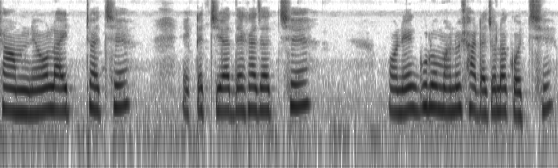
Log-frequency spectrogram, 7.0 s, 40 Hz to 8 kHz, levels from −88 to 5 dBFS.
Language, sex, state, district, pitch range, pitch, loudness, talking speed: Bengali, female, Tripura, South Tripura, 240-260 Hz, 245 Hz, -13 LUFS, 105 wpm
